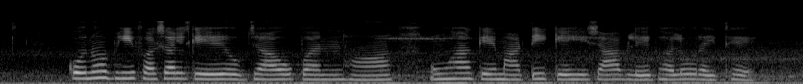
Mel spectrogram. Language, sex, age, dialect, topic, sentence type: Chhattisgarhi, female, 25-30, Western/Budati/Khatahi, agriculture, statement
